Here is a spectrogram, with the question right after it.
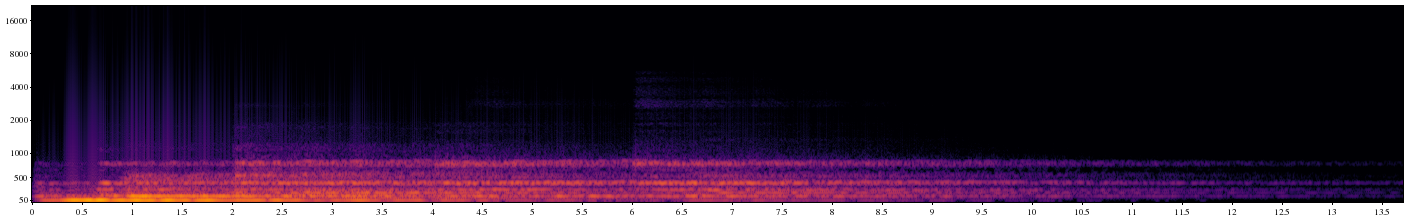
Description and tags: Result of a Tone2 Firebird session with several Reverbs.
ambient, atmosphere, dark, experimental, reverb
